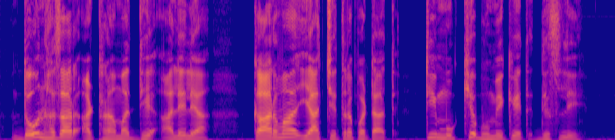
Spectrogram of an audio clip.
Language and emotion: Marathi, neutral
